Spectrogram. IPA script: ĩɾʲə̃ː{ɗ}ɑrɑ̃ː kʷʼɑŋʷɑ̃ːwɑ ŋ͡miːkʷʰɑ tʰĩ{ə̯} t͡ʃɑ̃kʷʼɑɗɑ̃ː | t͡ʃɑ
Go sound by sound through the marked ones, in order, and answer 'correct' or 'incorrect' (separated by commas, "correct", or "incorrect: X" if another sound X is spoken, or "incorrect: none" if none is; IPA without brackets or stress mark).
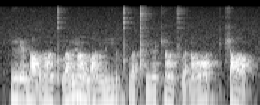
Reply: incorrect: n, correct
